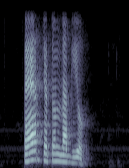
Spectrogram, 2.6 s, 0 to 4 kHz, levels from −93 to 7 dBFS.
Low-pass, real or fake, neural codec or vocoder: 3.6 kHz; fake; vocoder, 22.05 kHz, 80 mel bands, WaveNeXt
